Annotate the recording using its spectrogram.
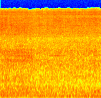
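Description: A bulldozer engine roars.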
